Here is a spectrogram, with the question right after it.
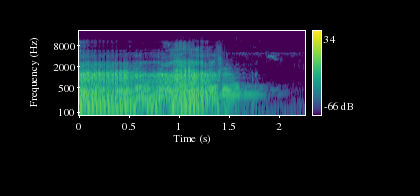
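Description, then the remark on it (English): A deep, rough growl from an imposing dog with powerful jaws, loud, rumbling steadily for about a second and a half before trailing off into quiet. No one speaks. “The dog, an imposing presence with its powerful jaws, two perfectly evolved pincers capable of crushing a human leg, one of the limbs upon which a person stands, growled.”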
